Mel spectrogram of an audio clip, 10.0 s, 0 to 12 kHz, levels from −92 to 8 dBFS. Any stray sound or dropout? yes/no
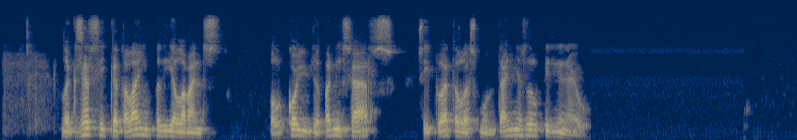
no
